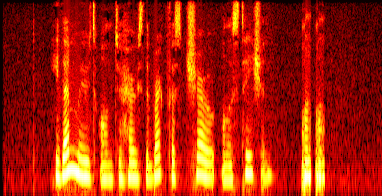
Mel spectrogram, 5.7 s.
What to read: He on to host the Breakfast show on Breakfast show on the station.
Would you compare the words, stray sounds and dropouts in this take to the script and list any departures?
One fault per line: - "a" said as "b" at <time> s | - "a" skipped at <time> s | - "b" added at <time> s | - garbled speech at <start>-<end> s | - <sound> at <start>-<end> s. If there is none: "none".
- "then moved" added at 0.9 s
- "Breakfast show on" skipped at 3.4 s
- laugh at 4.5-4.9 s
